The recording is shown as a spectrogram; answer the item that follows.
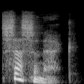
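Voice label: "sassenach", British English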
